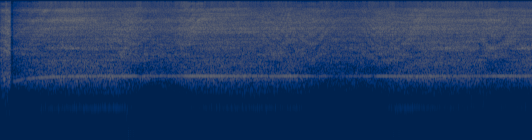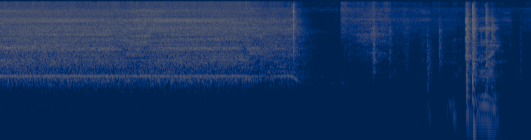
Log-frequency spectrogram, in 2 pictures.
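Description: Hair dryer blowing wet paint across a canvas during a Dutch pour painting session, a steady whirring drone held for about twelve seconds before clicking off, followed by faint handling noises.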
